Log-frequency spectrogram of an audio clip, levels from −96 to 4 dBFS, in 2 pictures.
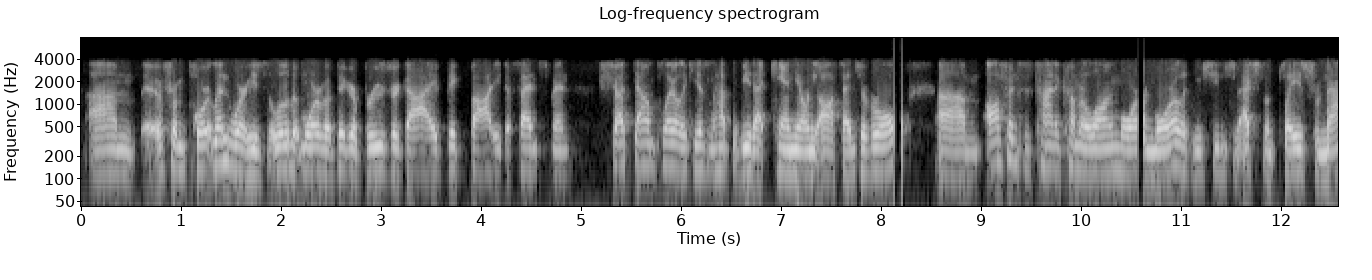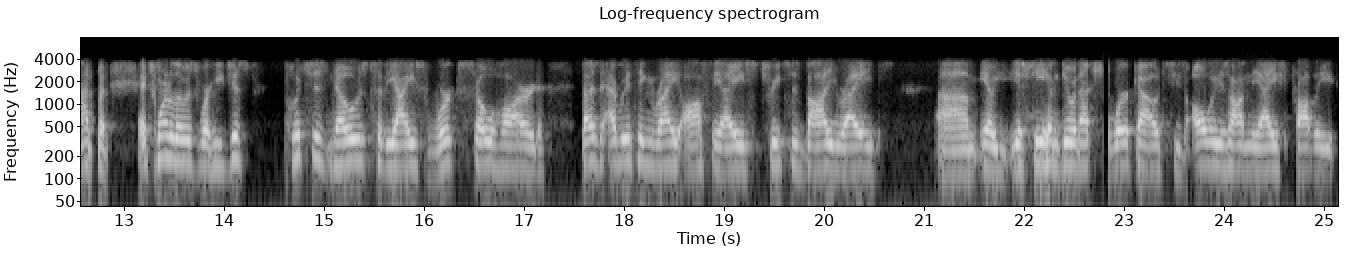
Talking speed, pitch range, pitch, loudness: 210 wpm, 125-150 Hz, 135 Hz, -21 LUFS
